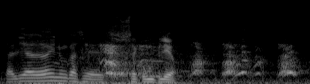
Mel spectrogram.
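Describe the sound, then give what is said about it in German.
Several dogs on a group dog walk bark and yip, a long whining yelp first, then a string of short, irregular barks that overlap one another. “Laut Vorschrift dürfen wir nur mit acht Hunden gehen”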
